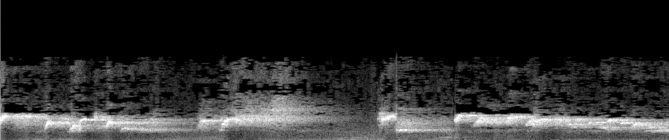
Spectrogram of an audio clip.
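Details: Mature wild-caught red-whiskered bulbul giving a morning fighting song meant to stir other birds; bright warbled phrases with quick rising and falling notes, broken by two brief pauses, low hum in background.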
